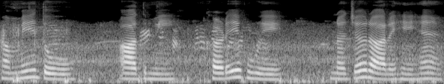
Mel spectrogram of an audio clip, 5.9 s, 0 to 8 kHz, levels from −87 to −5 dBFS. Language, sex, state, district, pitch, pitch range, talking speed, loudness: Hindi, female, Chandigarh, Chandigarh, 195 Hz, 180-210 Hz, 90 wpm, -18 LUFS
